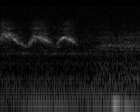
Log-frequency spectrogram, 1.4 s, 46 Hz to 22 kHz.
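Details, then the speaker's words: Canadian Crosley Model F-5 radio, during capacitor replacement: a high, wavering heterodyne whistle slides in pitch over the station. Suspected cause is the IF (meant to be 455) oscillating against the incoming signal; decoupling capacitors are the planned fix. "The frequency between them becomes audible and you hear it that kind of I can't I can't imitate it quite quite right. It's more of a whistly sound, isn't it?"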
